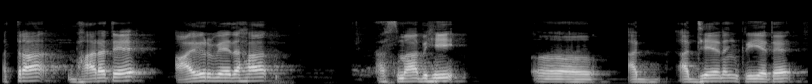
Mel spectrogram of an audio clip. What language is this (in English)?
Sanskrit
